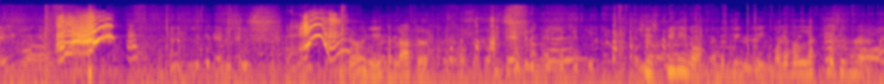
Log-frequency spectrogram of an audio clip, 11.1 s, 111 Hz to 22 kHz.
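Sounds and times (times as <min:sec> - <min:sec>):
girl shrieking: 0:00.7 - 0:01.7, 0:03.7 - 0:04.4.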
